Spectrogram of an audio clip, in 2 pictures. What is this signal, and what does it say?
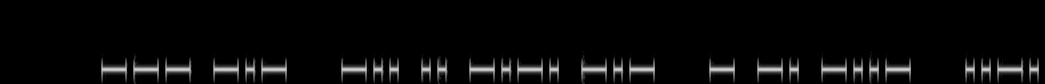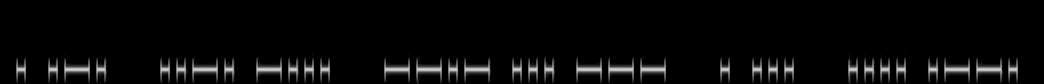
Morse code, heard as a keyed tone, about 16 wpm, 700 Hz. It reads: OK DICK TNX FER FB QSO ES HP
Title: Practice QSO - Exchange 4 - Ending - 15wpm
